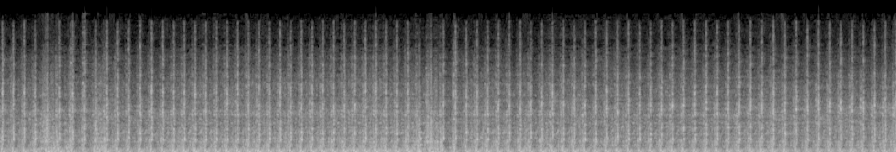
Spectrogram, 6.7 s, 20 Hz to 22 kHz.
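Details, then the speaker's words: 22 HP twin engine being fitted to a Murray mower: lumpy, hard-pulsing beat with one cylinder not firing though its spark plug sparks strongly; a bent pushrod found under the valve cover. "okay that plug is sparking like crazy which means we have to move on to the valves all right so I got the valve cover off and check this it's like we've bent pushrod"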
